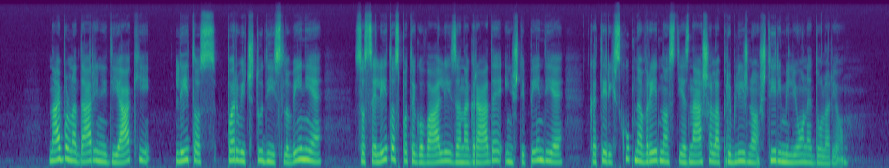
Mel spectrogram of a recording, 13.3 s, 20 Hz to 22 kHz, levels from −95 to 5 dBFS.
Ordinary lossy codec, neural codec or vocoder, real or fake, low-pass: none; none; real; 19.8 kHz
